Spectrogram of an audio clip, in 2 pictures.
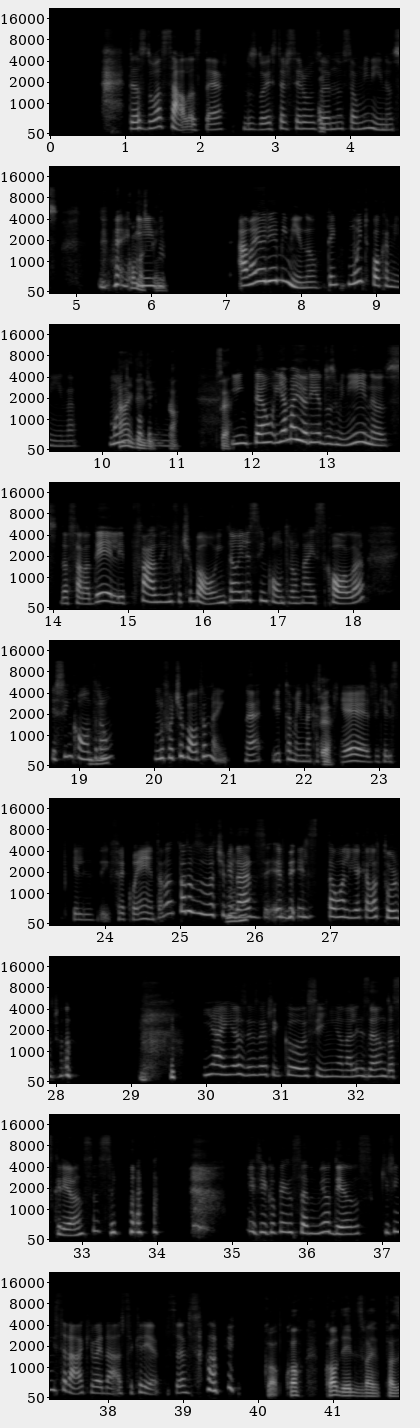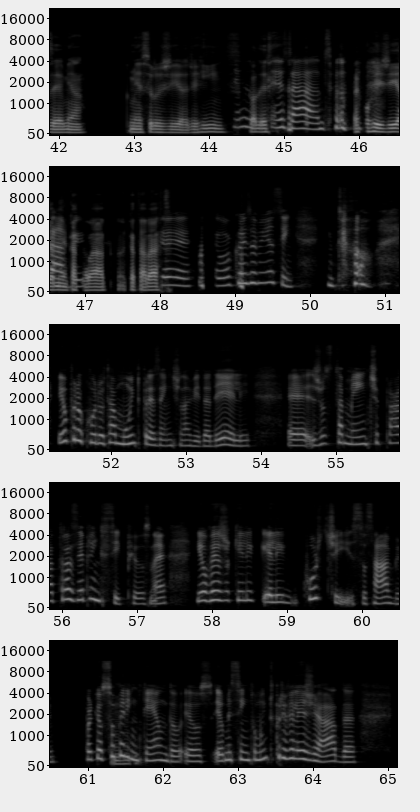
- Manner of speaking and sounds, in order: exhale; chuckle; tapping; chuckle; laugh; laughing while speaking: "e fico pensando: Meu Deus … essa criança, sabe"; other background noise; laughing while speaking: "E exato"; laughing while speaking: "é uma coisa bem assim, então"
- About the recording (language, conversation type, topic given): Portuguese, podcast, Como você equilibra o trabalho e o tempo com os filhos?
